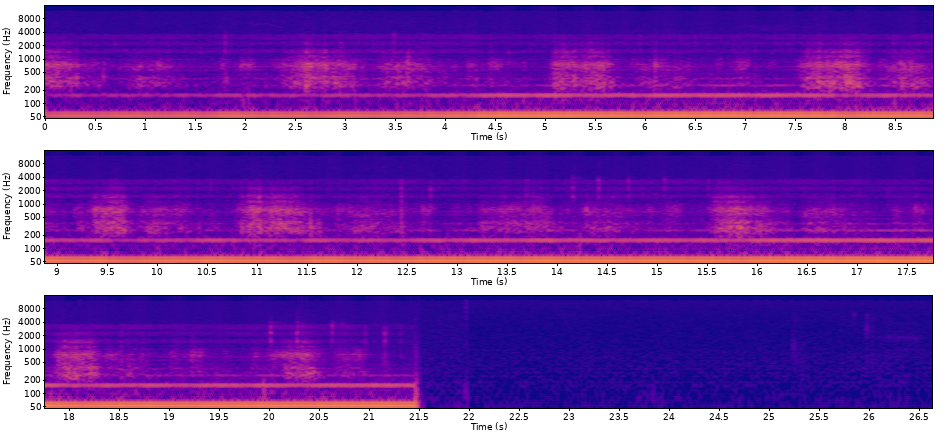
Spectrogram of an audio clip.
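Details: Bronchovesicular breathing heard on chest auscultation, from a classical lung examination teaching recording.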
